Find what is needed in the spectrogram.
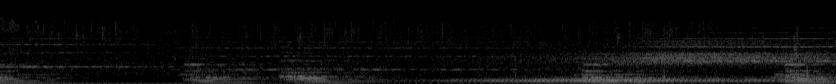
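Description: Steady rain falling, under low, held notes of film-score music that swell in a few times.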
